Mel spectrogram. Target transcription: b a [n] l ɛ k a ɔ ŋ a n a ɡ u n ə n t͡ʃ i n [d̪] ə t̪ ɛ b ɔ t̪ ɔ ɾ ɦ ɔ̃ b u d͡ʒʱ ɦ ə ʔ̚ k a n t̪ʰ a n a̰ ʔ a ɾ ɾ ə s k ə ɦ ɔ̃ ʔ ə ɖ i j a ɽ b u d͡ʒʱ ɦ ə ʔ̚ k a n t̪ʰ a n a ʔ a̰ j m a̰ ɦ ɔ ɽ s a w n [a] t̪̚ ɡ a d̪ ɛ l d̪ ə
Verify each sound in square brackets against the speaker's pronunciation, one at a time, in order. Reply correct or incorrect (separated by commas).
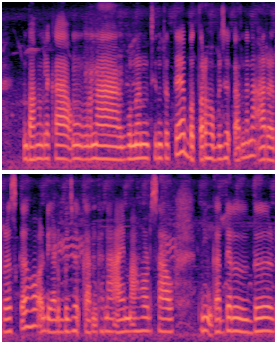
incorrect, incorrect, incorrect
